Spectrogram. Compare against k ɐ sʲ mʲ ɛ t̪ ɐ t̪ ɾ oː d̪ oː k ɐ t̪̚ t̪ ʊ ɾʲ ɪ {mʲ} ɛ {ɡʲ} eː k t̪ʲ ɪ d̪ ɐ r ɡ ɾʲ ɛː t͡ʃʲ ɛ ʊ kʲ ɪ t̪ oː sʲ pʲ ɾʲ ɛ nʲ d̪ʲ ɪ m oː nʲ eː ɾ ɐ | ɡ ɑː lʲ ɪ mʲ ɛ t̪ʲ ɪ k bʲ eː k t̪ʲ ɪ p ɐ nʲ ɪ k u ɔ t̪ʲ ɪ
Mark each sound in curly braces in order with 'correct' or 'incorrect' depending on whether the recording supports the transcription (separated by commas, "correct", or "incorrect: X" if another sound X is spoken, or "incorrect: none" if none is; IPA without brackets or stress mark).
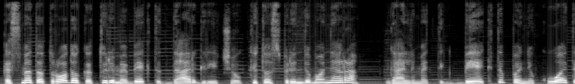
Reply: correct, incorrect: bʲ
